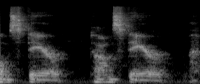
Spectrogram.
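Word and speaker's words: Steyer: Tom Stayer. Stayer, I guess is the correct pronunciation.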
